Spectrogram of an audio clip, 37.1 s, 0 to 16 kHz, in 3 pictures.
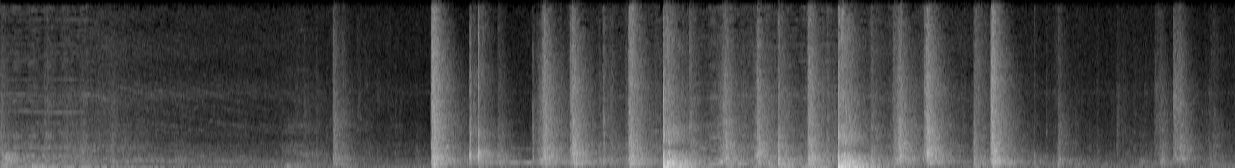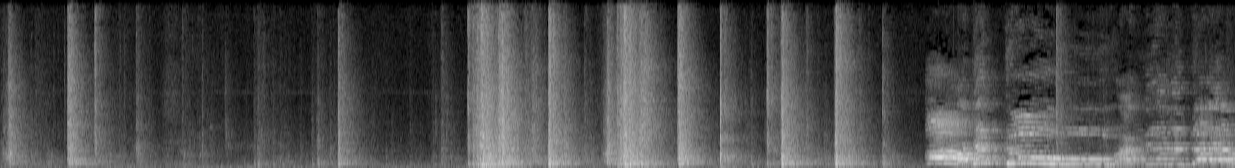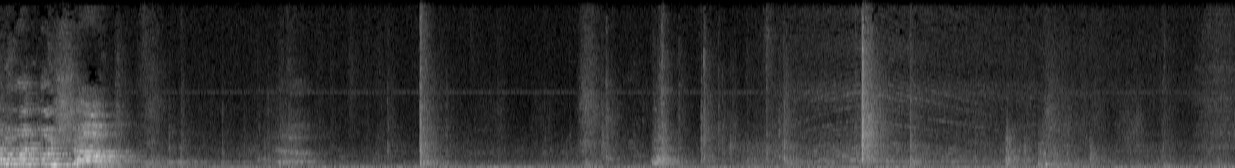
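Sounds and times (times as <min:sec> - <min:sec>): foam dart blasters firing: 0:06.3 - 0:10.1.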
